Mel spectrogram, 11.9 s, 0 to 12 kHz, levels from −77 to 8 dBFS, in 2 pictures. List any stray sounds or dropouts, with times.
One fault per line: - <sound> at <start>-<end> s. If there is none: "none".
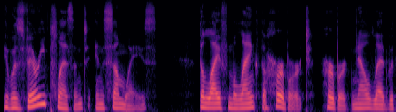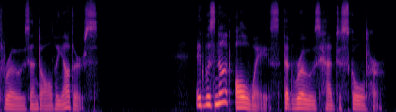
none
